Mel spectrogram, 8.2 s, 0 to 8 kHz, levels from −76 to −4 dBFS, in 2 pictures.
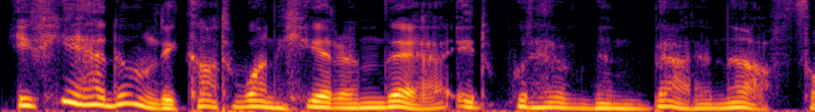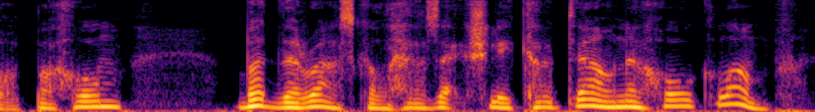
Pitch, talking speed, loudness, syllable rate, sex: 135 Hz, 200 wpm, -17 LUFS, 5.0 syllables/s, male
